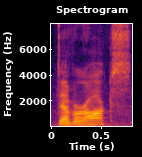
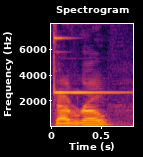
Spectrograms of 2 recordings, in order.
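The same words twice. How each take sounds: First: The name is pronounced the English way. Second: The name is pronounced the French way.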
